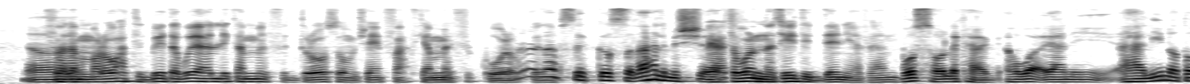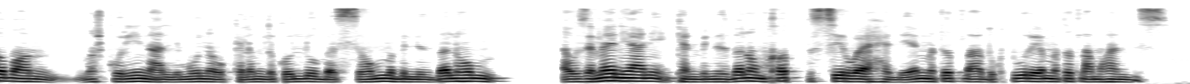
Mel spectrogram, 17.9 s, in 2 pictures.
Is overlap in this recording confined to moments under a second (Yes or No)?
Yes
